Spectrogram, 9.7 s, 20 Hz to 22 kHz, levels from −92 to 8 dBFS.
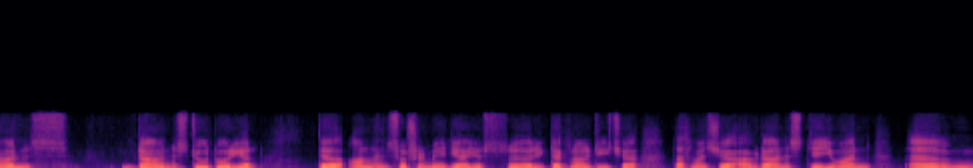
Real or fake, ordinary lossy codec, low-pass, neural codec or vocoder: fake; MP3, 64 kbps; 7.2 kHz; codec, 16 kHz, 0.7 kbps, FocalCodec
